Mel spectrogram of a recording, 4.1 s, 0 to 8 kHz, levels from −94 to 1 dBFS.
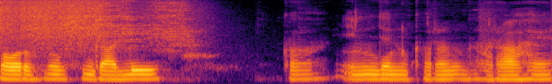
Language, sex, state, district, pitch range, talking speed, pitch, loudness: Hindi, male, Bihar, Vaishali, 120-125 Hz, 130 wpm, 120 Hz, -19 LUFS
